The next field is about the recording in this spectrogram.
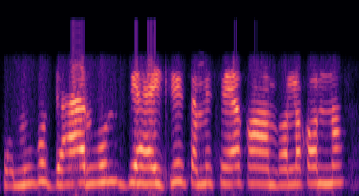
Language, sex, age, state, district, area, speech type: Odia, female, 30-45, Odisha, Ganjam, urban, conversation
